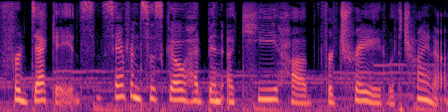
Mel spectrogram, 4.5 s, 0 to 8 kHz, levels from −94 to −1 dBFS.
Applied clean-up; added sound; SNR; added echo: none; none; none; none.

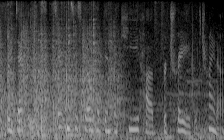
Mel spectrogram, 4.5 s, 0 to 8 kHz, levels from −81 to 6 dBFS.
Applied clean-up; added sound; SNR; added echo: none; Run; -1 dB; none.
